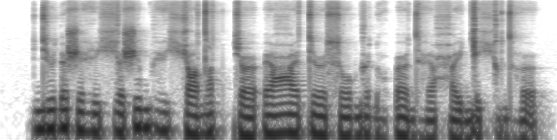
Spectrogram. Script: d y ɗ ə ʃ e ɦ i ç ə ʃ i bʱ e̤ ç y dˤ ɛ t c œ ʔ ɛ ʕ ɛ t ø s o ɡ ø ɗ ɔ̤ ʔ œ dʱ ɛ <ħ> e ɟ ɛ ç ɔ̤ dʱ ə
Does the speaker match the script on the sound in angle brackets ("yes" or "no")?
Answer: yes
